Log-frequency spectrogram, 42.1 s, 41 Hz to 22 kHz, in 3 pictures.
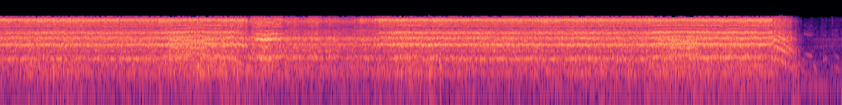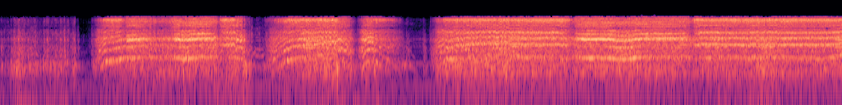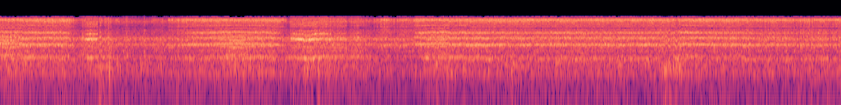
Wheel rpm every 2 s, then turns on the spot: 200, 200, 200, 200, 200, 200, 100, 30, 170, 110, 70, 190, 200, 190, 200, 200, 200, 200, 190, 200, 200.
none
